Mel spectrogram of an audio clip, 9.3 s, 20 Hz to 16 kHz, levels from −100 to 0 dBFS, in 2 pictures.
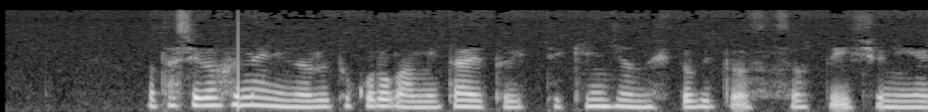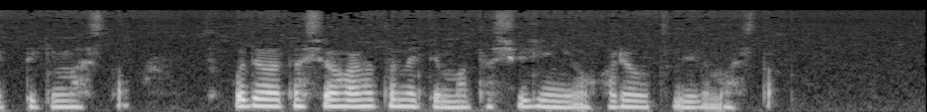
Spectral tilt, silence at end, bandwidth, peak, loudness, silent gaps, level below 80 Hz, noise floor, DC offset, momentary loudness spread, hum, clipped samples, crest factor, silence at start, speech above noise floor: -7.5 dB/octave; 0.75 s; 11.5 kHz; -4 dBFS; -22 LUFS; none; -54 dBFS; -58 dBFS; under 0.1%; 9 LU; none; under 0.1%; 18 dB; 0.75 s; 37 dB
